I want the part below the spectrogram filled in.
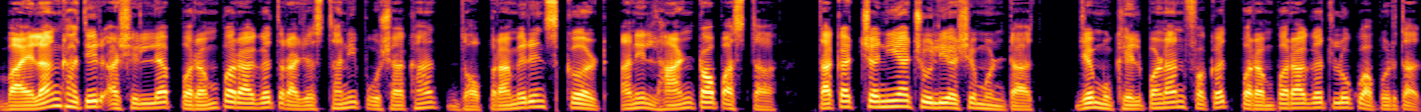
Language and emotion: Goan Konkani, neutral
